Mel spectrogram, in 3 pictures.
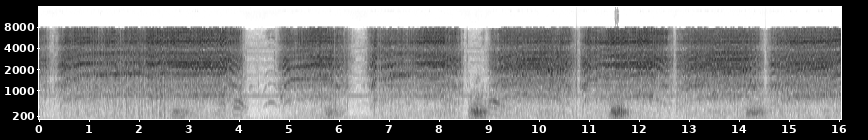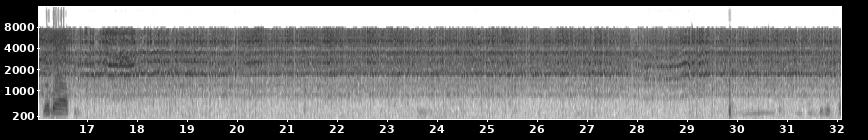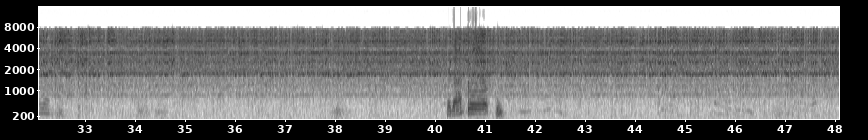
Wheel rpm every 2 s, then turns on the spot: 130, 210, 100, 140, 100, 160, 140, 150, 220, 230, 230, 230, 230, 230, 220, 230, 230, 230, 230, 240, 230, 230, 230, 230.
none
